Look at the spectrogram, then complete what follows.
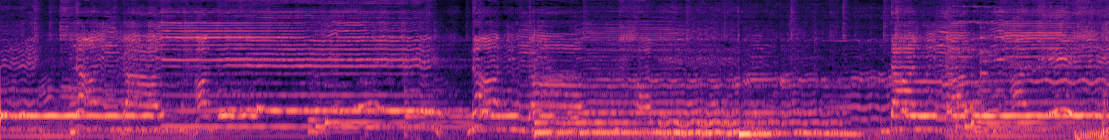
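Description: A woman singing a Korean gugak-pop song in pansori style, her held notes wavering with wide vibrato, over amplified instrumental backing music.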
